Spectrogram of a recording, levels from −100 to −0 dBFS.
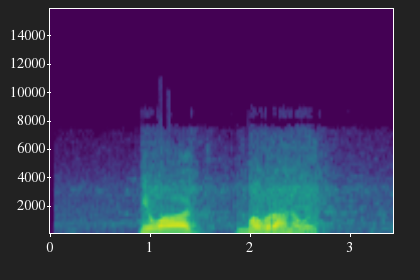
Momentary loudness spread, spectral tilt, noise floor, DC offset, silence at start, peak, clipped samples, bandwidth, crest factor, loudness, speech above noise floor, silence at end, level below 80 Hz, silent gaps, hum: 18 LU; -8.5 dB/octave; -61 dBFS; under 0.1%; 0.9 s; 0 dBFS; under 0.1%; 6.4 kHz; 16 dB; -14 LUFS; 47 dB; 0.75 s; -68 dBFS; none; none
